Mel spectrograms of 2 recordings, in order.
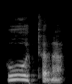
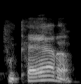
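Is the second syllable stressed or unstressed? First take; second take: unstressed; stressed. First: The second syllable is not stressed. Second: The second syllable is strongly stressed. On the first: The speaker calls it right. "Putana instead of Putana" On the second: The speaker calls it wrong. "instead of Putana"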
